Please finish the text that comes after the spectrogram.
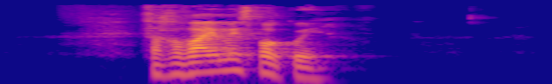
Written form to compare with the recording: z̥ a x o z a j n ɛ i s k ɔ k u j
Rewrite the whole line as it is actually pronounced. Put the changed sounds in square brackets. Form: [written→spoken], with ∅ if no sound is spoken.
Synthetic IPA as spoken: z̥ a x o [z→v] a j [n→m] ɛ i s [k→p] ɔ k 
